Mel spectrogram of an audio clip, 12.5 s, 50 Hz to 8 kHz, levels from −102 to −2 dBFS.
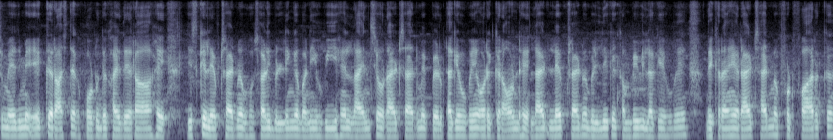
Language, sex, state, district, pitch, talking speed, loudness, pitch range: Hindi, male, Uttar Pradesh, Jalaun, 115 Hz, 245 wpm, -20 LUFS, 110-115 Hz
